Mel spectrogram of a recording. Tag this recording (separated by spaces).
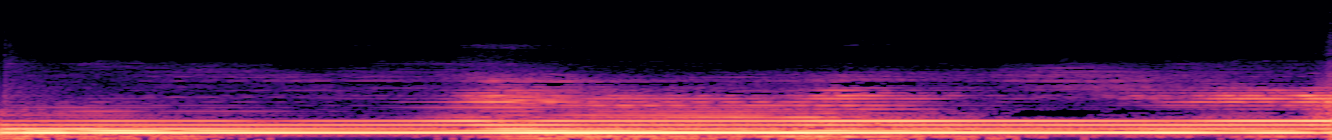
power-station electricity high-voltage alien sci-fi machine flange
